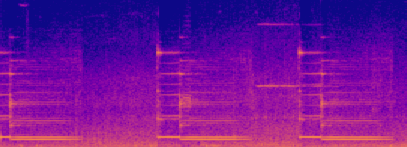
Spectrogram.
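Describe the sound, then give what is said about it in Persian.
A battery-powered doorbell rings at a front gate: three evenly spaced bright electronic chimes, each a clear two-note ding that rings out briefly over a low background rumble, with no voices. “وی راستی اینا زنگ دارن.”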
